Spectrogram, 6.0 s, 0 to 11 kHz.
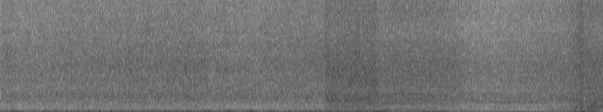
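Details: Porsche 911 2.8 RSR build, first start in several weeks on a new tune with revised cold-start settings: the engine catches into a steady, even idle with a couple of light blips; a smooth cold start without heavy smoke.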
